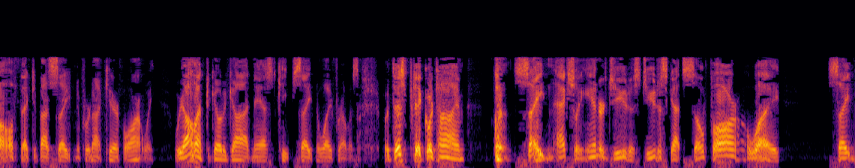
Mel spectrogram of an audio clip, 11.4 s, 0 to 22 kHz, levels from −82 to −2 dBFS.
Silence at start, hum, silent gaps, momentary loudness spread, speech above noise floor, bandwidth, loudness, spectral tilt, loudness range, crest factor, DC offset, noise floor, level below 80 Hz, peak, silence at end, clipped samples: 0 s; none; none; 12 LU; 52 dB; 5.4 kHz; -21 LUFS; -5 dB/octave; 3 LU; 16 dB; under 0.1%; -72 dBFS; -52 dBFS; -6 dBFS; 0 s; under 0.1%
